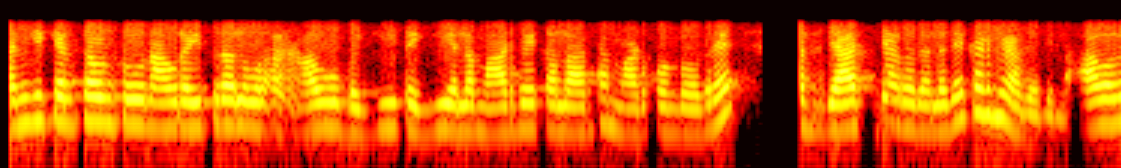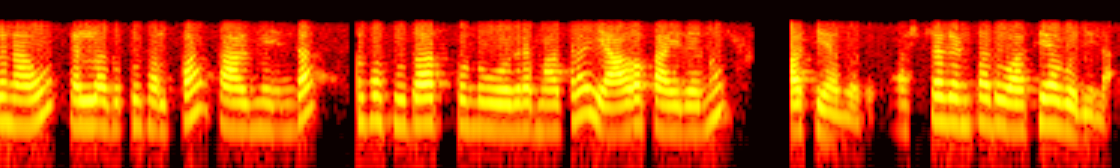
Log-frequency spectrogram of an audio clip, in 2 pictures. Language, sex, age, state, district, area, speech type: Kannada, female, 60+, Karnataka, Kodagu, rural, conversation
